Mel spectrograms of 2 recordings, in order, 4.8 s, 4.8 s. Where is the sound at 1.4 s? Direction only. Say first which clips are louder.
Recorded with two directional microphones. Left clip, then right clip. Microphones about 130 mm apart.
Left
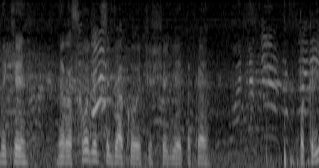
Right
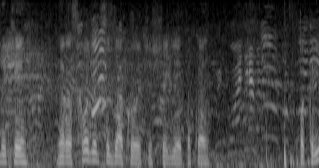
Right 3 dB; 90° right.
